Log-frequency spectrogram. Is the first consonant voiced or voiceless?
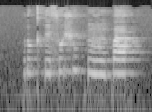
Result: voiced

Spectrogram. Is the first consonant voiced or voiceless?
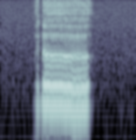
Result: voiced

